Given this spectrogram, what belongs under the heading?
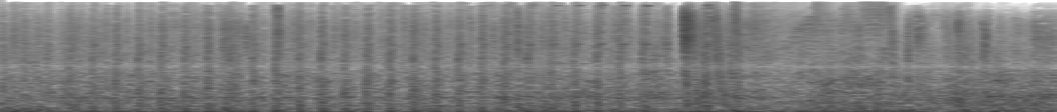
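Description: Rapid gunfire in the sci-fi shooter game Mass Effect: Andromeda, a dense continuous stream of sharp automatic shots with a louder burst near the middle.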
